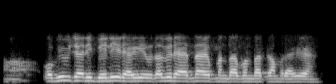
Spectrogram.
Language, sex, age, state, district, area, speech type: Punjabi, male, 30-45, Punjab, Gurdaspur, urban, conversation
